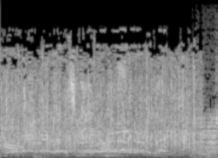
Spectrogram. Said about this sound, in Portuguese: Os aplausos diminuem e ela continua falando da banda, sobre os prêmios que ganharam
